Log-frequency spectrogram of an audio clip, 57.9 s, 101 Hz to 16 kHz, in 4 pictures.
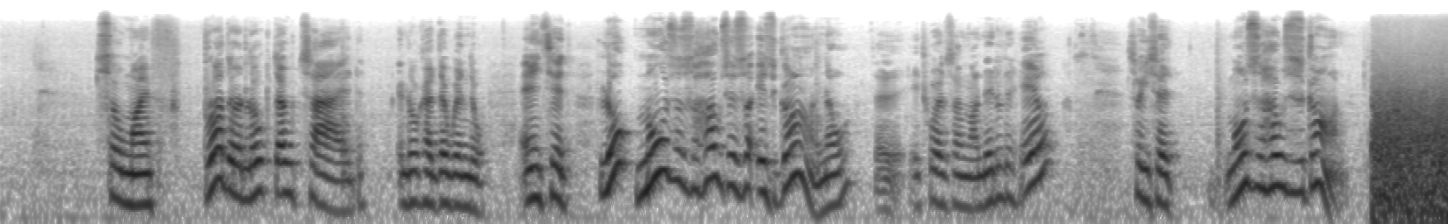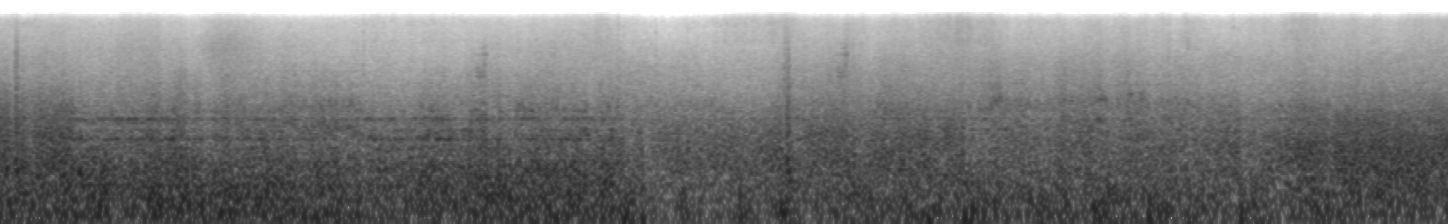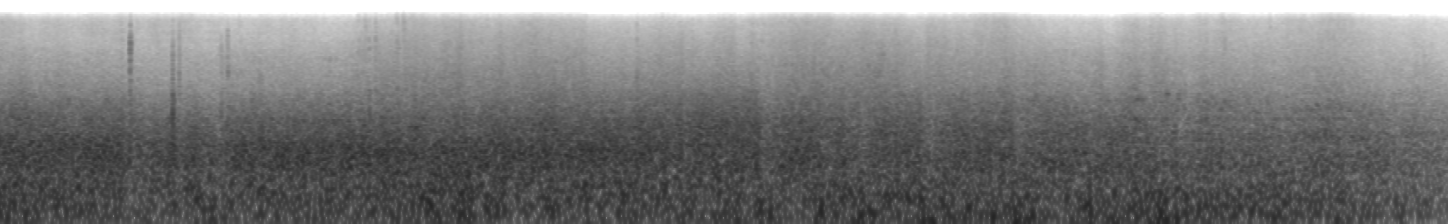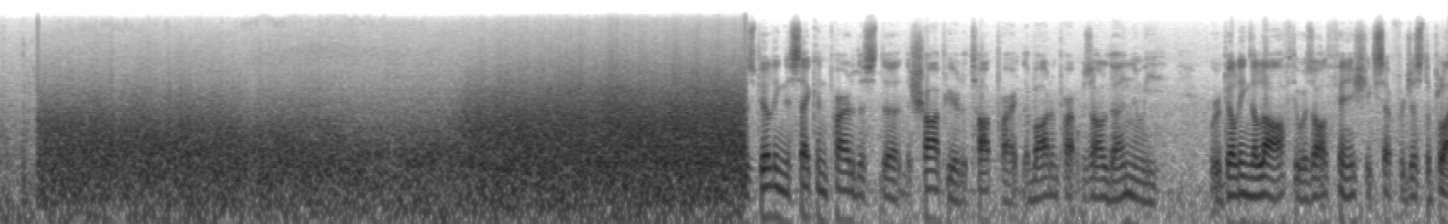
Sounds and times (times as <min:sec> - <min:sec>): Outside, rural or natural: 0:12.8 - 0:57.9.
